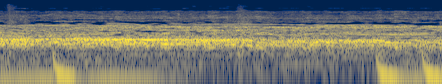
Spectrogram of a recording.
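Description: A large crowd cheering and shouting together in a steady roar.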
